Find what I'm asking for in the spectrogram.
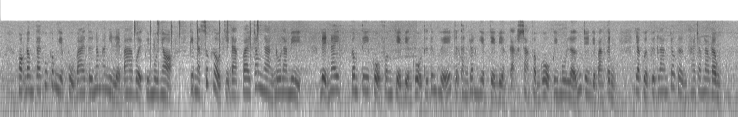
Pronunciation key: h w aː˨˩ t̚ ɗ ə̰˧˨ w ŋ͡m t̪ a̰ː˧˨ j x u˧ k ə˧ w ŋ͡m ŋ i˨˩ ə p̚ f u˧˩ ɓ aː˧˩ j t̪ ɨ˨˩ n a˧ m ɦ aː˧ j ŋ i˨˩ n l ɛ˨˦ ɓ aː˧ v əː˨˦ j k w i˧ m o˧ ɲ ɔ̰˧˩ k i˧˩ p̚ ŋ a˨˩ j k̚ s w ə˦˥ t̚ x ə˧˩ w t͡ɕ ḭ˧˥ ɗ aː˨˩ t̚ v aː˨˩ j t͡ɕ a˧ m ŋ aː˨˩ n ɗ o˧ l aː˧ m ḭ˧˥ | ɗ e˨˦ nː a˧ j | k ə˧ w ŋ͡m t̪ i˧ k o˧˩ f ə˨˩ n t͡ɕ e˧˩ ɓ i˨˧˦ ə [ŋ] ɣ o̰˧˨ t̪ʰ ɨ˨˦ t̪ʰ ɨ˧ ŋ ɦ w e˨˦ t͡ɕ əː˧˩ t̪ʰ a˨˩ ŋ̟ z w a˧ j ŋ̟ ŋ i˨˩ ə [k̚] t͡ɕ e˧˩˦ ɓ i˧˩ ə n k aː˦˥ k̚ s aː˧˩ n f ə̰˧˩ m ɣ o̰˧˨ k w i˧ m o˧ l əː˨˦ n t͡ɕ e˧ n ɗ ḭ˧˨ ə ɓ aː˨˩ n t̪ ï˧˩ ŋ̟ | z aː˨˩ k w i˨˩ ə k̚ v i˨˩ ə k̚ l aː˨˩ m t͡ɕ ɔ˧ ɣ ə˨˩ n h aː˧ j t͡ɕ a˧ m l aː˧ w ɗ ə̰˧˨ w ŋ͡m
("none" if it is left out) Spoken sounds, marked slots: n, p̚

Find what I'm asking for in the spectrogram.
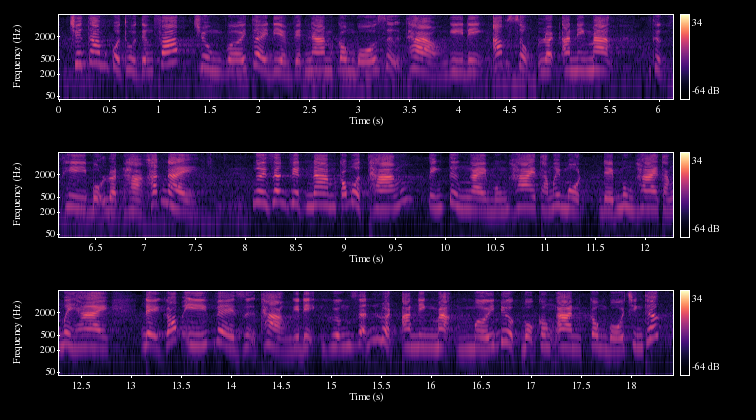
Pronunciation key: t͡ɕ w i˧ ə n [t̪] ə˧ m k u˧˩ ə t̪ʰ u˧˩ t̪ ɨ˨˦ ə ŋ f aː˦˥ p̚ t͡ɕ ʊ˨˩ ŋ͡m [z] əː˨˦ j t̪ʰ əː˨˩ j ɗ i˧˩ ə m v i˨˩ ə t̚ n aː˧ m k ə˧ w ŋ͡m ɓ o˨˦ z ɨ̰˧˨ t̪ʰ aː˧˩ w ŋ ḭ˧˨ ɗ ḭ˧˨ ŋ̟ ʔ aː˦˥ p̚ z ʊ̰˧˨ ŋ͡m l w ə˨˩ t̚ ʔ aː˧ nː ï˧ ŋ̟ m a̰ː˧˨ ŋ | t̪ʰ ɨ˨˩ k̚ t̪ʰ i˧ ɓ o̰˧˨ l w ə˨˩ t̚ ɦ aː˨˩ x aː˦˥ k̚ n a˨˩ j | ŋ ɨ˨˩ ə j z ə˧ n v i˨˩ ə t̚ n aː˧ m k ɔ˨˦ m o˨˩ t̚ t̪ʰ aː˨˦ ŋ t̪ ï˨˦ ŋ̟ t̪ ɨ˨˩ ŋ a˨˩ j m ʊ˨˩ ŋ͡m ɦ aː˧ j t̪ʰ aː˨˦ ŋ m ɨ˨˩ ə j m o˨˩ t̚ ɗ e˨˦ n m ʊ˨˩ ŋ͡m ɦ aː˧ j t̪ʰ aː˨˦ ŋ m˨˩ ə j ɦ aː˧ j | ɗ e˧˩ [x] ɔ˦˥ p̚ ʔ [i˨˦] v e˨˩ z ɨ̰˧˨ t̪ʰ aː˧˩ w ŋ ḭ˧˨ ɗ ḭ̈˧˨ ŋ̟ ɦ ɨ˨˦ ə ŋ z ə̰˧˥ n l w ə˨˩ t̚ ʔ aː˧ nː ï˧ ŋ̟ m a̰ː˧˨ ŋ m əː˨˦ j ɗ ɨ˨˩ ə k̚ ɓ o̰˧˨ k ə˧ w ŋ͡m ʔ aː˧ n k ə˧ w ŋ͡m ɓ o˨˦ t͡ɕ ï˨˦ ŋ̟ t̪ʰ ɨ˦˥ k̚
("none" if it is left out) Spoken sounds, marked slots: t̪ʰ, v, ɣ, i˨˦

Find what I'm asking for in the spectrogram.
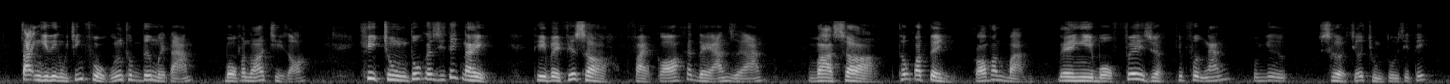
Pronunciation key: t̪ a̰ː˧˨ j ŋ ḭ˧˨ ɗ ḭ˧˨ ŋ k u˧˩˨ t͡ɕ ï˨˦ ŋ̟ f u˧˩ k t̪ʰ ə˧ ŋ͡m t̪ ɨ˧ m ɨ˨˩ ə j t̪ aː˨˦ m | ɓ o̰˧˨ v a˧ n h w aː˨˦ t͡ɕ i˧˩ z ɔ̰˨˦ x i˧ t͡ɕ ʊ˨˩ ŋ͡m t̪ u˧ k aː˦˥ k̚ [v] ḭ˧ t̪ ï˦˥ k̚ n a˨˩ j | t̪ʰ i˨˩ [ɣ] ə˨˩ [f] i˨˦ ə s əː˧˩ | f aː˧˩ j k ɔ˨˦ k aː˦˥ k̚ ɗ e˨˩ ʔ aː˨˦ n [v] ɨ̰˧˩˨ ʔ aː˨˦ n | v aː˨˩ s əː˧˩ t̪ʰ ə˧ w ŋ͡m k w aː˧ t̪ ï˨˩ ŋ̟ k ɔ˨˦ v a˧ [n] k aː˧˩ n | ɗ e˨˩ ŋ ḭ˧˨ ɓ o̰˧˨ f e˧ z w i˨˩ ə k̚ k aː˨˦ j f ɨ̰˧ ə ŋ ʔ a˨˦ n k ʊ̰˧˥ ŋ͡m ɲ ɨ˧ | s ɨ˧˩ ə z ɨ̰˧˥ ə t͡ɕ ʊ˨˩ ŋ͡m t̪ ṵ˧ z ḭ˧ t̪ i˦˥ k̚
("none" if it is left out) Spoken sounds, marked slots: z, v, f, z, n

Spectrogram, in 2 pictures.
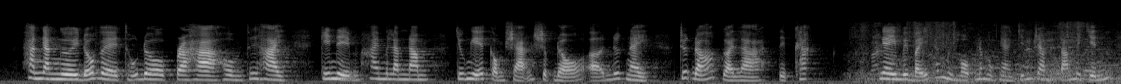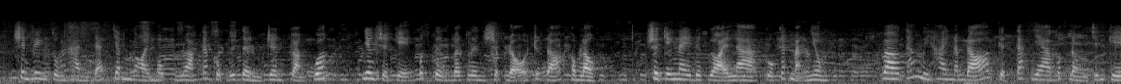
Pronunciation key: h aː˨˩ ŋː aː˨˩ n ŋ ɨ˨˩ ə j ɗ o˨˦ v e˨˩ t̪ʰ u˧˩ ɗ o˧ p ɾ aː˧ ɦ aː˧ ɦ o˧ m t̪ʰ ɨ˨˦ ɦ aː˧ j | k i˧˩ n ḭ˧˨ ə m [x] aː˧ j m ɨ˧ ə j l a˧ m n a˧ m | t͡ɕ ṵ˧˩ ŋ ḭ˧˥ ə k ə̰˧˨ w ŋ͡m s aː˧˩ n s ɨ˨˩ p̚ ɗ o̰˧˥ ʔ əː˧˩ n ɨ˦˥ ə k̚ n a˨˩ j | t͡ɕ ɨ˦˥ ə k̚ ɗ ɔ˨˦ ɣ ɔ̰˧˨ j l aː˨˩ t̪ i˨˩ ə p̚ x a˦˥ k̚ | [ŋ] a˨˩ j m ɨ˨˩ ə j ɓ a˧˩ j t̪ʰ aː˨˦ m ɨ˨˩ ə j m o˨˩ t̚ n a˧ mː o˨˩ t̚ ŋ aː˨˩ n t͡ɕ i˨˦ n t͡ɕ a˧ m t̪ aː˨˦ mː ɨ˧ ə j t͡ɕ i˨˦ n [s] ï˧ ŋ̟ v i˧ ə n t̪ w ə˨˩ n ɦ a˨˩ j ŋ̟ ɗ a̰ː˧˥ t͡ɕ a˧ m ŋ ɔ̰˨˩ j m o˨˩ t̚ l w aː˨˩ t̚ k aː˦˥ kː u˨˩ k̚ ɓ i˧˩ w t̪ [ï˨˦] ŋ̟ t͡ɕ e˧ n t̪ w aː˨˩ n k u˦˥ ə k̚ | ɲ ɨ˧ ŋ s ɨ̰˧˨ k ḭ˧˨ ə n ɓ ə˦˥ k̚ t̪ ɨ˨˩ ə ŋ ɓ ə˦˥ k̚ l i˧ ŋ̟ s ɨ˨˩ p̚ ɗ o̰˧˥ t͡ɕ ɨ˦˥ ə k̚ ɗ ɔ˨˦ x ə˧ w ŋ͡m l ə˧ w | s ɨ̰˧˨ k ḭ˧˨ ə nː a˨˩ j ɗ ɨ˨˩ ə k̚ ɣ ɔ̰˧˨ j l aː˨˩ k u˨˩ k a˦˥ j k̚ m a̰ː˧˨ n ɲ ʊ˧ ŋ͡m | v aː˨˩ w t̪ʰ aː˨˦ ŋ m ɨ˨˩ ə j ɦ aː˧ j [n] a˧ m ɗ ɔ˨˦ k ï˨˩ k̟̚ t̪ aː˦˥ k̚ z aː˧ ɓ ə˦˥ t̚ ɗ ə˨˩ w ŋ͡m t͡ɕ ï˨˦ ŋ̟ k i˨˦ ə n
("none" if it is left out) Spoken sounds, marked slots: h, ŋ, s, ï˨˩, n

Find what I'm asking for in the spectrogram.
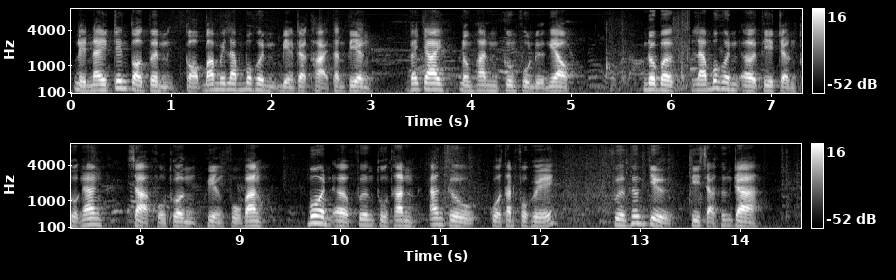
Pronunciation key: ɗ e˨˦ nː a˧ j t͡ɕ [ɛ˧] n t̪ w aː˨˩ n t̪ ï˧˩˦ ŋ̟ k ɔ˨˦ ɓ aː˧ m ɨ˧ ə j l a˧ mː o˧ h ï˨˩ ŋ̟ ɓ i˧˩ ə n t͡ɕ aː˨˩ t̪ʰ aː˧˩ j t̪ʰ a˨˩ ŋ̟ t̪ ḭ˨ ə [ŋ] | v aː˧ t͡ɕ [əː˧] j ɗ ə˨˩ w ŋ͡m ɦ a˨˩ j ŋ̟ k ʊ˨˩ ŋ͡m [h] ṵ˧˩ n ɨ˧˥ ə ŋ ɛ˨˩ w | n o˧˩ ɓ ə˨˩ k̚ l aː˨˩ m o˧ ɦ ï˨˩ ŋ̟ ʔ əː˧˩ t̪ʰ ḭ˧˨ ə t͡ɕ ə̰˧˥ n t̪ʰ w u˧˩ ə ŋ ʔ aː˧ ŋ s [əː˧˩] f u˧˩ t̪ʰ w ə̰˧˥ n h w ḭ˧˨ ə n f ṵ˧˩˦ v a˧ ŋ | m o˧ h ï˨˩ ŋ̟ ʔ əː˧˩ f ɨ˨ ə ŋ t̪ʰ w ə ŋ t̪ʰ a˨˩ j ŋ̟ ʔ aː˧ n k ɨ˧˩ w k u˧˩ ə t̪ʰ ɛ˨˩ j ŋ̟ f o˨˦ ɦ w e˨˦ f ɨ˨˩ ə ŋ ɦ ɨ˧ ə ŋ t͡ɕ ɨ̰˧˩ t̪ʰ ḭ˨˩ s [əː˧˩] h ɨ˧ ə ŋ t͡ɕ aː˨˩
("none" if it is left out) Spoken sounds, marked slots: e˧, n, aː˧, f, aː˧˩, aː˧˩

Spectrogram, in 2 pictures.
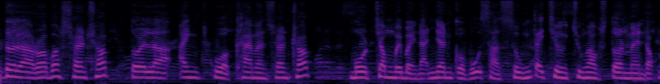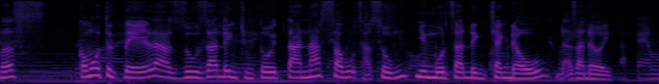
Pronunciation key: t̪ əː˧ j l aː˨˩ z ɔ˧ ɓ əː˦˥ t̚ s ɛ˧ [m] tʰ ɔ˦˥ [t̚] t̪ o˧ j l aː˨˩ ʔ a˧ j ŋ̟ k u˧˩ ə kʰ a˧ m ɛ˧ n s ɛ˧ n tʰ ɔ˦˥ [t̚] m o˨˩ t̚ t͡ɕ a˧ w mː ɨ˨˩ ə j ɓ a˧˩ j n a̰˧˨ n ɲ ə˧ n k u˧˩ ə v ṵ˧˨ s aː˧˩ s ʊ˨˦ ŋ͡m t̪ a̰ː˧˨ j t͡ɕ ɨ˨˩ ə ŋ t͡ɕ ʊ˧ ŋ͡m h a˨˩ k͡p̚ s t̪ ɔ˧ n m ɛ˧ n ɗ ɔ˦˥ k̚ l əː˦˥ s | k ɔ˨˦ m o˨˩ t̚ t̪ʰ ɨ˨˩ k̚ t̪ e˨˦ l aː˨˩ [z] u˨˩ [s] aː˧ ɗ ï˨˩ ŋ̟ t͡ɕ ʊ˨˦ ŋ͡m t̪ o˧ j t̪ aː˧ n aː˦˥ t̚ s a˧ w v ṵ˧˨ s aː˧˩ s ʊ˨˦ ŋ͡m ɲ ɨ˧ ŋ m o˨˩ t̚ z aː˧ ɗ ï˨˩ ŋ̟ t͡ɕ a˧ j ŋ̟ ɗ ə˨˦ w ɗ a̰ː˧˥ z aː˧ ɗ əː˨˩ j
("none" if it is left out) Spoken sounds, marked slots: n, p̚, p̚, z, z

